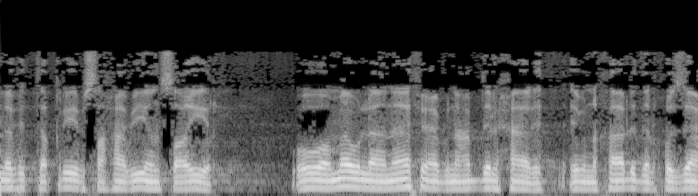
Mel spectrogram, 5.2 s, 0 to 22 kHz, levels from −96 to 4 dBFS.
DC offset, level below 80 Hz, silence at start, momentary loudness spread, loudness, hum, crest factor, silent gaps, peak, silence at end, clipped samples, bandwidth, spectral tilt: under 0.1%; -44 dBFS; 0 s; 7 LU; -14 LUFS; none; 14 dB; none; 0 dBFS; 0 s; under 0.1%; 8.8 kHz; -6.5 dB/octave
